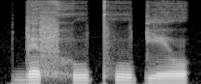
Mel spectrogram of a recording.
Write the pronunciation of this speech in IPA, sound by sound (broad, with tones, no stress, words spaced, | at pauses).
bɛ˦f hu˧ pʰu˧ pʲe˧o̯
